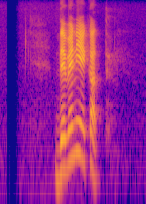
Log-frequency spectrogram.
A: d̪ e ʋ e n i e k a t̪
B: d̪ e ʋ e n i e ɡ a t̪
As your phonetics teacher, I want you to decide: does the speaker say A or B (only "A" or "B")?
A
